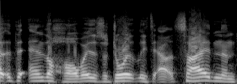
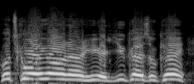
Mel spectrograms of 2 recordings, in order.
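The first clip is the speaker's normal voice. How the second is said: high, loud imitation of teachers calling out; mock-concerned teacher shout; alarmed teachers; 6 semitones higher, 4 dB louder than usual. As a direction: call out like a startled teacher checking on students. Retold teachers rushing out, calling.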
